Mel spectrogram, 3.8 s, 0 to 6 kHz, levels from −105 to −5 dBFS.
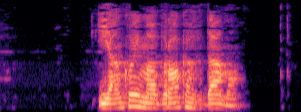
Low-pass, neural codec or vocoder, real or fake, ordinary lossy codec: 5.4 kHz; none; real; MP3, 32 kbps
